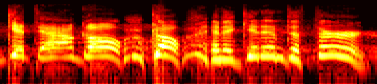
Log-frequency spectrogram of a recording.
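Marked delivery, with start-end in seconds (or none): 0.0-1.4 loud, high urging yell; shortstop's scream. Retold or imitated. Shortstop screaming Shay on, loud yell. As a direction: yell him home like a teammate. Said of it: "the shortstop of the other team screaming".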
